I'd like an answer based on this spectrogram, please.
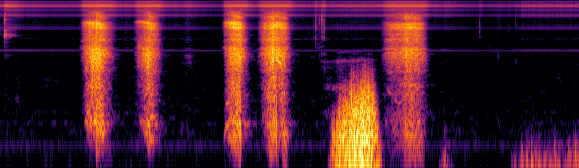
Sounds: Sniff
